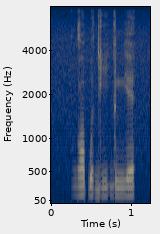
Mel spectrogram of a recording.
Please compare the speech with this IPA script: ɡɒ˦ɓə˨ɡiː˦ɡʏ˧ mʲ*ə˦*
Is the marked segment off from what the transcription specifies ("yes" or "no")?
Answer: yes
